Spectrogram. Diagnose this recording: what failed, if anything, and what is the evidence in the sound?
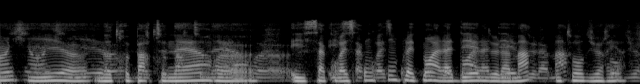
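Echo with no canceller, a call-processing failure. Throughout the clip, the speech is shadowed by a thinner copy about 10 dB down, arriving roughly 0.4 s later. The far end's loudspeaker is leaking into its microphone, and nothing on that side is cancelling it.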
